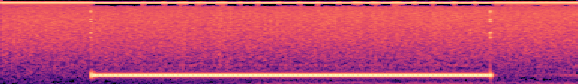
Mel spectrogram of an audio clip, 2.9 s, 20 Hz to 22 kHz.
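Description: A single steady telephone tone, like a dial tone or one ring on the line, as Hot 101.5 radio hosts call a listener, holds loud and even for about two seconds before cutting off, with no voices.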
